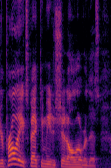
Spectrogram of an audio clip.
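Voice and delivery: ordinary talk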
